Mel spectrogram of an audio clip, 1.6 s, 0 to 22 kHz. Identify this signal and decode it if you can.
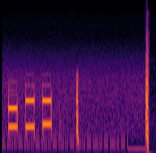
DTMF, heard as telephone touch tones, tones of about 110 ms. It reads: 136
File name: WPS / 03157 13-01 WPS 451.25 WPS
